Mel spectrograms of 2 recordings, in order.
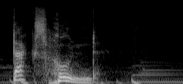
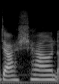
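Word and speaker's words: Dachshund: It's the same in English as Yeah, it's German. Yeah, the people saying Dashhound are American who don't know anything.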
